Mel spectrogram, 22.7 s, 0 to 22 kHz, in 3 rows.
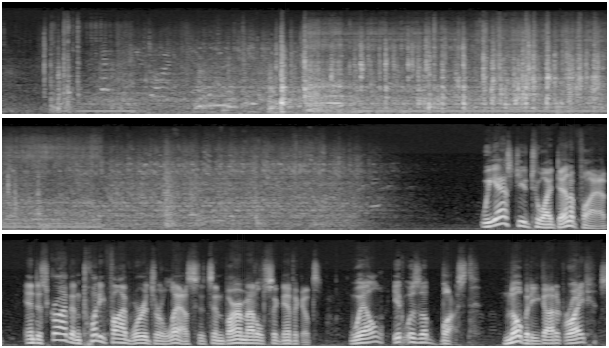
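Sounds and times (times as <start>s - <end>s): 
supermarket reverse vending machine crushing returnable bottles and cans: 0.6s - 9.8s
quieter mechanical rattling: 0.6s - 9.9s
speech: 13.6s - 22.6s.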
